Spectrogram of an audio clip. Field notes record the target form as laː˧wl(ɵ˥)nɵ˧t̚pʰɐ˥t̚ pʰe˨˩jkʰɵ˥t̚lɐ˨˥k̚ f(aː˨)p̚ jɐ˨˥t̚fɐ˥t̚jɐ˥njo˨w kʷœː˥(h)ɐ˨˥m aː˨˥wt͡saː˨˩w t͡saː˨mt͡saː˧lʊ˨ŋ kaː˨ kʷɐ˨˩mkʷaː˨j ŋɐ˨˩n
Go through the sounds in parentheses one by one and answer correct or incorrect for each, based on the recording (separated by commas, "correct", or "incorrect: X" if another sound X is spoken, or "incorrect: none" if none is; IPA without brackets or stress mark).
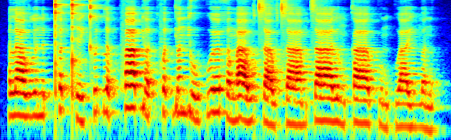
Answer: incorrect: ɵ˧, incorrect: aː˥, correct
